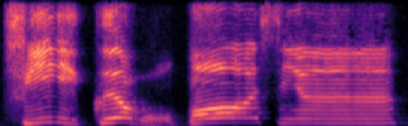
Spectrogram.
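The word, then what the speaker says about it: قرطاس: Nah, baca qirosin ini enggak boleh tipis, tapi gimana bacanya? Qir fi qir gitu. fi qirosin.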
